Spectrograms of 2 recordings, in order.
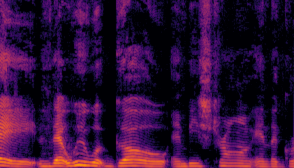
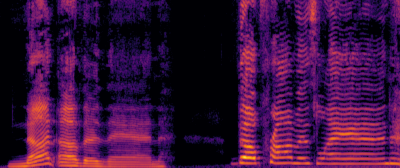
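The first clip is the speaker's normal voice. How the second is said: excited reveal; 10 semitones higher, 5 dB louder, slower than usual. Real, not acted. Big reveal of her trip.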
